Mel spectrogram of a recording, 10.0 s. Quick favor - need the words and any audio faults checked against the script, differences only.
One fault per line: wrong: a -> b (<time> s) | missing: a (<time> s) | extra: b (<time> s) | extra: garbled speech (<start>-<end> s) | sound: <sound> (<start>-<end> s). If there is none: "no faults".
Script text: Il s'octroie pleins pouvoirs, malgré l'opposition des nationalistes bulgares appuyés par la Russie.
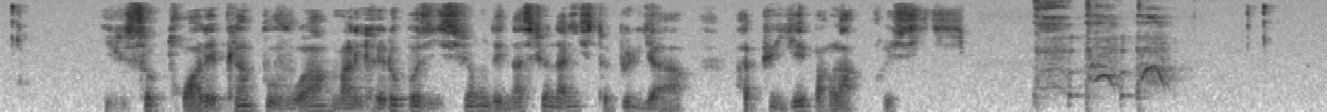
extra: les (1.5 s)
sound: cough (7.7-9.0 s)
